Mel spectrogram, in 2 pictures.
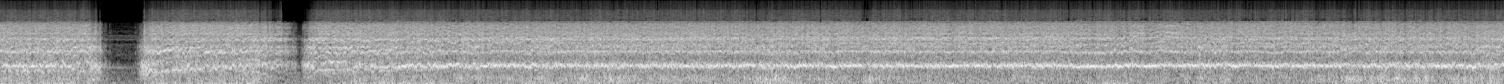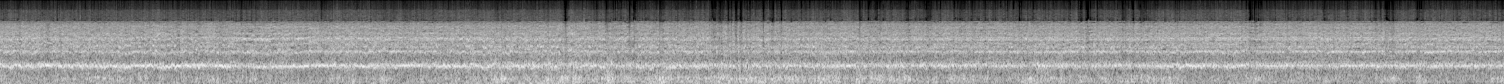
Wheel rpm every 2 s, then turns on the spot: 140, 130, 220, 230, 240, 230, 230, 230, 220, 230, 230, 230, 230, 230, 240.
0-2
